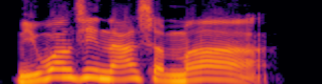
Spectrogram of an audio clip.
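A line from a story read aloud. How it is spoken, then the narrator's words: Shouting. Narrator (Chinese): 小慧就喊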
